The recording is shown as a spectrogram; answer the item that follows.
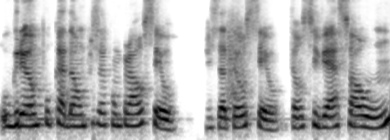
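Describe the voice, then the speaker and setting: Somewhat breathy speech at a fairly quick pace, with a southern Brazilian accent and ordinary pitch variation. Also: woman. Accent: gaúcho (southern Brazilian). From southern Brazil, Rio Grande do Sul. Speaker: dentistry professor. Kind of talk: lecture. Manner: conversational, frequent tag 'tá?'.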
